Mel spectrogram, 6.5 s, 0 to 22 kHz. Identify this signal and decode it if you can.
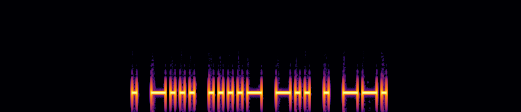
Morse code, heard as a keyed tone, about 20 wpm, 700 Hz. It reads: EB4DEG
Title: DXCC-100 Call Signs - 6 Characters - Repeated 2x - 20wpm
